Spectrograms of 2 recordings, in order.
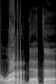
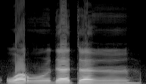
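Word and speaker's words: وردة: yaitu ra yang dibaca dengan bacaan ra tebal, bukan dibaca wardata, yaitu huruf ra-nya tipis tapi tebal. Wardatan kaddihan.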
